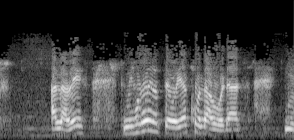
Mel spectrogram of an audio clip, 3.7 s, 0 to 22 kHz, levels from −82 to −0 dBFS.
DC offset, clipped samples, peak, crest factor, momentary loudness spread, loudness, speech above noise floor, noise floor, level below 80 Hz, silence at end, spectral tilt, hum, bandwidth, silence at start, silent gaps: under 0.1%; under 0.1%; 0 dBFS; 14 dB; 10 LU; -14 LUFS; 28 dB; -41 dBFS; -66 dBFS; 0 s; -4 dB/octave; none; 8.4 kHz; 0 s; none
